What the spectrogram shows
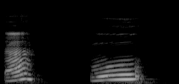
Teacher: نون کو تین الف کی مقدار کھینچ کر پڑھیں گے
